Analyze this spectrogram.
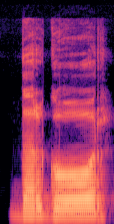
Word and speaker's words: درگور: قوانین، سرخرو، مناظر، حقوق، درگور، متعین، گور کے اوپر زبر آئے گی گاف کے اوپر نا، سما، شفاعت،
